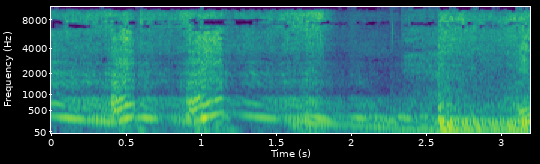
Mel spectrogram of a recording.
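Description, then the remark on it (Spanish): A large-displacement motorcycle engine revs up and drops back repeatedly, its pitch climbing and falling in loud bursts about every half second, then settling into a lower throaty rumble. “Esta que escuchamos es una moto de gran cilindrada, pero no son las únicas que hay en nuestras carreteras.”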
